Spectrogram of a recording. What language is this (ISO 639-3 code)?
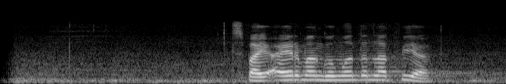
jav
